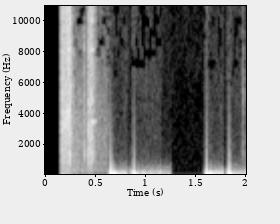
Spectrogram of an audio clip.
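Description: Deep thumps in two pairs about a second apart, in a heartbeat-like beat, after two short sharp bursts at the start.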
